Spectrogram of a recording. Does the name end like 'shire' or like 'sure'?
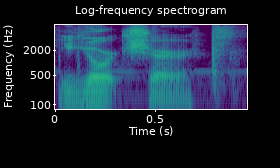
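sure. The ending sounds like 'sure'. This is how it is said in England. "It's Yorkshire"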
